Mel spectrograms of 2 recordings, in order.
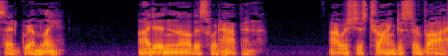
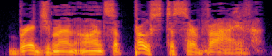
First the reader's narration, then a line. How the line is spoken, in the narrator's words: Lamoral said curtly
